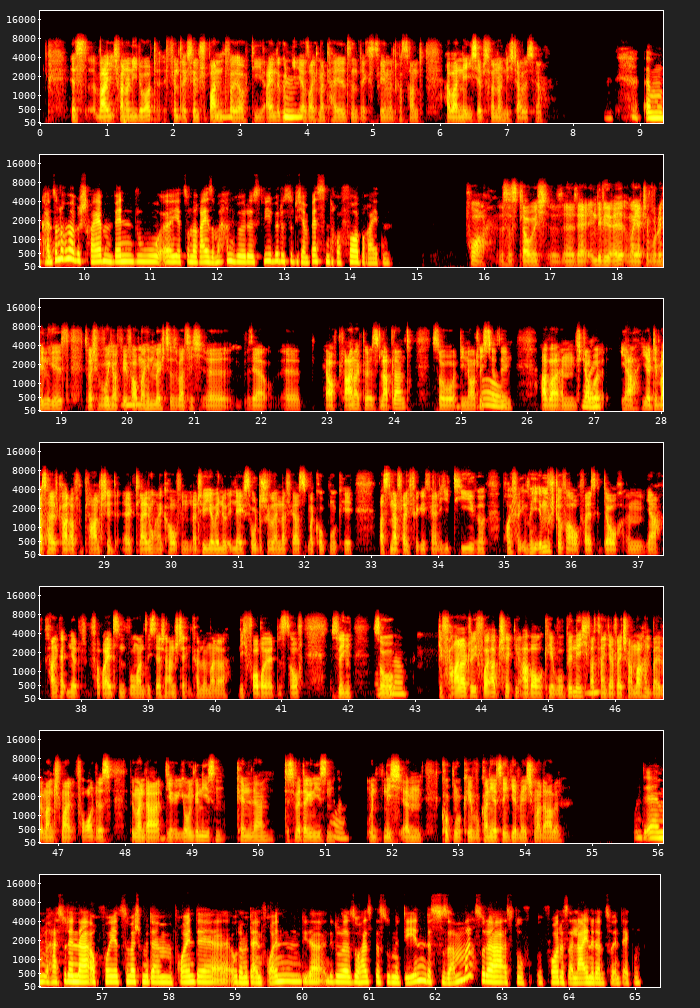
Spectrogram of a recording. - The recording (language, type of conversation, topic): German, podcast, Wer hat dir einen Ort gezeigt, den sonst niemand kennt?
- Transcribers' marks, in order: none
